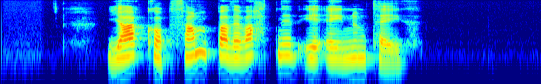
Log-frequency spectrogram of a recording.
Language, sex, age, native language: Icelandic, female, 60-69, Icelandic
